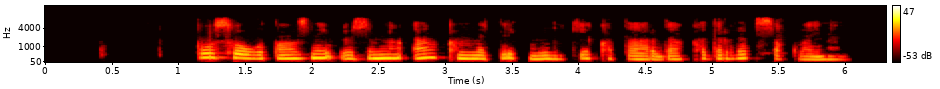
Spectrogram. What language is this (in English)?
Uyghur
